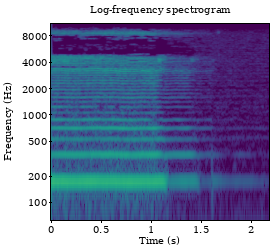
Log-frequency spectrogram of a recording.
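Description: A single voice chanting a Pali Buddhist protective verse, holding the last syllable of a line on one long steady note. The note fades away about a second in, leaving a short pause before the next line.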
